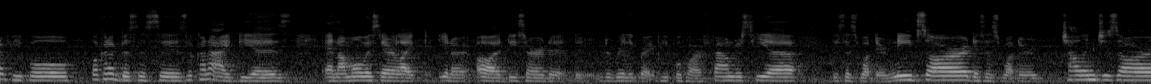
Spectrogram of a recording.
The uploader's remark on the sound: this very episode was recorded, edited and produced on location but, full disclosure, not in the spiffy dedicated podcasting facility, hence the low-level bg noise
